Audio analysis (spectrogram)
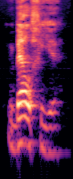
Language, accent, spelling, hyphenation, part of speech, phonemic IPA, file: Dutch, Belgium, België, Bel‧gië, proper noun, /ˈbɛl.ɣi.jə/, Nl-België.ogg
- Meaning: Belgium (a country in Western Europe that has borders with the Netherlands, Germany, Luxembourg and France)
